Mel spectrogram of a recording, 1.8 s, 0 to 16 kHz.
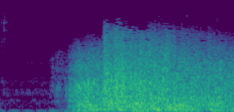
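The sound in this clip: Thunder rumbles in a stormy sky over a lake: a loud, broad roar swells in at about 0.4 s, a sharper crack lands near 0.8 s, and the heavy rumble holds steady to the end.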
